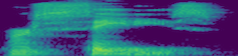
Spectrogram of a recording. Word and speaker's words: Mercedes: merce mercedes z mercedes use a vibration with your z-sound mercedes mercedes mercedes the stresses on the sea mercedes mercedes we talk about cars we say uh would you like to buy a mercedes yes i would like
